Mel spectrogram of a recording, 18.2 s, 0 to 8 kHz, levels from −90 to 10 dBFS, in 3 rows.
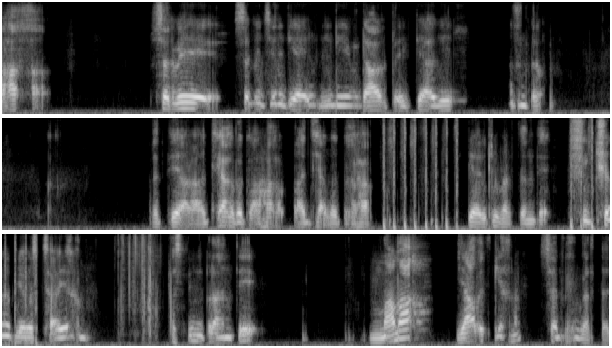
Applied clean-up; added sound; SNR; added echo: neural diffusion model UNIVERSE++.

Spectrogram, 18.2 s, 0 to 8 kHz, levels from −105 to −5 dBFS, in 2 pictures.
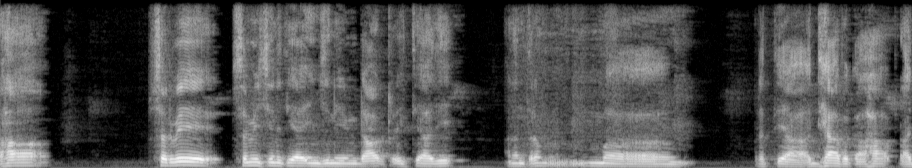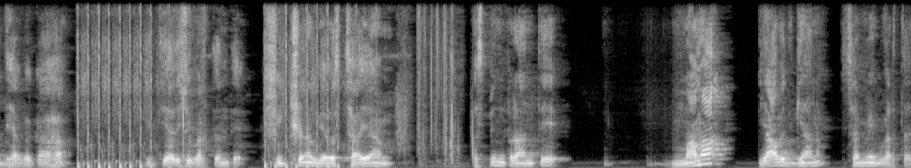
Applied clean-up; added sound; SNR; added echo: none; Drill; 11 dB; none.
